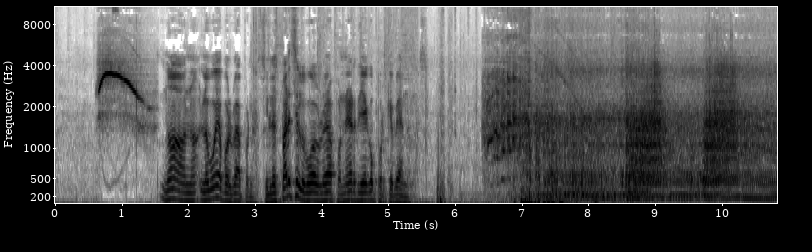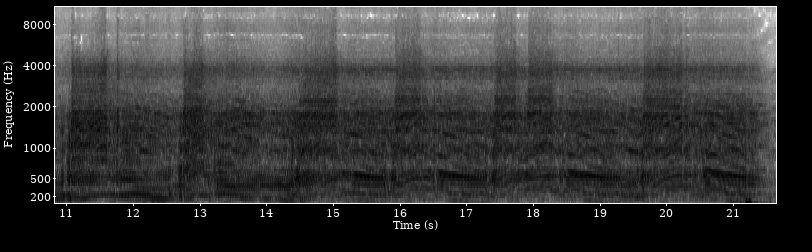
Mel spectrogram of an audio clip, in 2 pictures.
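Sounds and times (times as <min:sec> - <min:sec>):
speech: 0:01.6 - 0:05.8
car engine revving with exhaust valves open: 0:06.4 - 0:21.6.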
